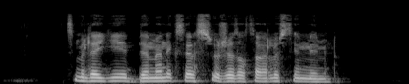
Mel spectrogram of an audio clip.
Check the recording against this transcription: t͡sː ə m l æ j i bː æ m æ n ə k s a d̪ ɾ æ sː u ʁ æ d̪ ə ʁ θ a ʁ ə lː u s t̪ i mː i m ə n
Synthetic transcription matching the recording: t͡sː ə m l æ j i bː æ m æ n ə k s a ɾ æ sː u ʒ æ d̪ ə ʁ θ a ʁ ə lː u s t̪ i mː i m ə n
